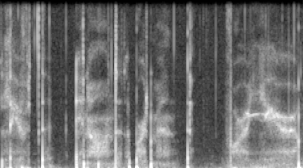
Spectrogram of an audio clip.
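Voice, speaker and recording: Over noticeable background noise, someone whispers at a very slow pace. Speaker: ASMR creator. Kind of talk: whispered story reading. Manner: whispering.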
